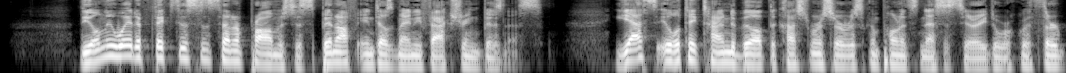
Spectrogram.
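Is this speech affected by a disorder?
No.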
